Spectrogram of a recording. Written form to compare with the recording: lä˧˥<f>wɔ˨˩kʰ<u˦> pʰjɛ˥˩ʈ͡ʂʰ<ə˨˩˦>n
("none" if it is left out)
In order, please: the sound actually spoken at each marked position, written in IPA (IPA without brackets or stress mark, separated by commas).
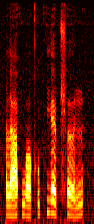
f, u˦, ə˨˩˦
